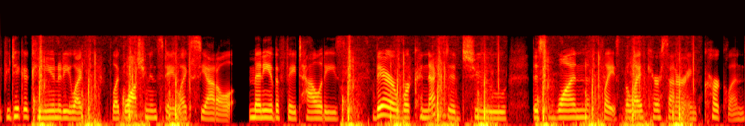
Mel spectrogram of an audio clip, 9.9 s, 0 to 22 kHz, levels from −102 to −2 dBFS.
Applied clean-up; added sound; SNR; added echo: none; Walk, footsteps; -2 dB; none.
